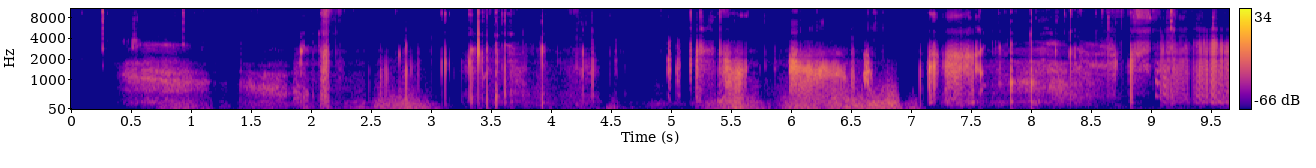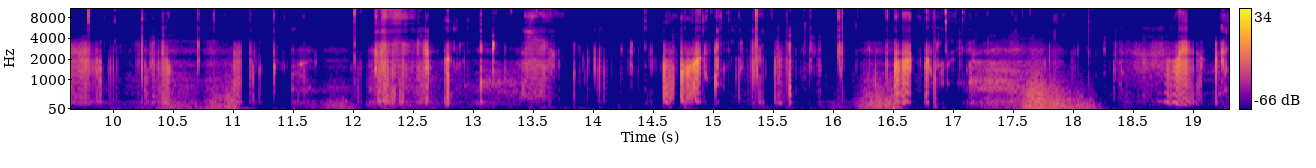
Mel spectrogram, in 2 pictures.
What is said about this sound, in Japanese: あなたの平たい耳、たくさんペロペロしてきたから、コツ、覚えちゃったわ。確か、こういう風に、すするのも好きだったわね。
